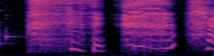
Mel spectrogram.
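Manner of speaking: light amused chuckle; gentle laugh at the stiff title. Acted. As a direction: laugh off the formality.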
